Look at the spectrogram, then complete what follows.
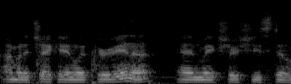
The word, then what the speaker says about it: Corinna: Corinna, I've been saying it right.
